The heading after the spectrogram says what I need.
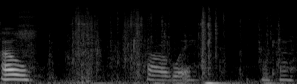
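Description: A woman's voice: mid-range voice, flat delivery, takes it slowly, dark tone, slight background noise. A woman hosting a podcast in casual chat, talking with hesitant fillers. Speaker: podcast host.

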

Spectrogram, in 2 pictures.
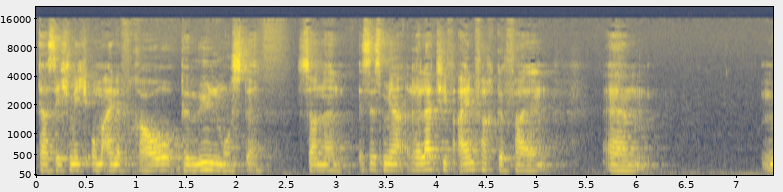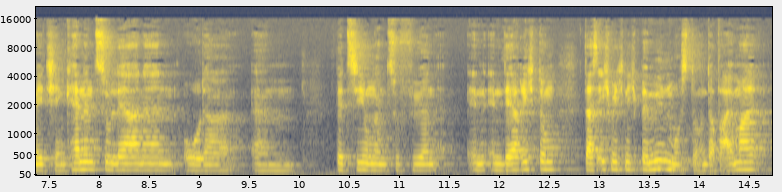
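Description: A young man from Austria speaks as an interview guest. His voice sits a bit high and stays flat, almost monotone, as he thinks aloud with frequent hesitations. The sound is roomy and echoey. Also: normal speed, vocal fry. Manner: hesitant, reflective, many fillers and restarts. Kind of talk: personal storytelling in a podcast interview. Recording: echoey room.

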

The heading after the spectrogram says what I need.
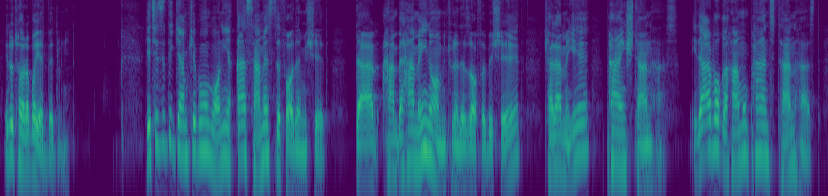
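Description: Man, teacher explaining dialect, very expressive pitch, dry close sound. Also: dry recording. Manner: lively explainer, repeats words slowly for learners. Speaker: language teacher.

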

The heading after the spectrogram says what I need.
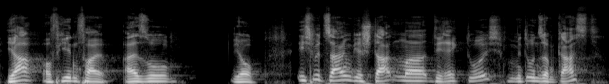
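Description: A man's voice: a little high, moderate pace, a little mellow. A man hosting a casual fan podcast over a virtual call, chatting loosely with many fillers and restarts. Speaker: podcast host. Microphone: remote call setup.

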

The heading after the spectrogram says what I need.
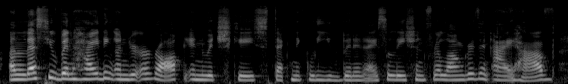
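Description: A woman hosting a podcast, reading a scripted intro in a soft, conversational way while recording muffled under a blanket at home. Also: medium pitch. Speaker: podcast host.

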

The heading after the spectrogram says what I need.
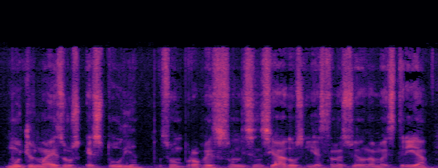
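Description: A middle-aged man with a Mexican Spanish accent speaks quickly in an interview, his sentences full of fillers and restarts. His voice sits at an ordinary pitch for a man. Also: steady tone, a little mellow, slight background noise. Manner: fast, hesitant with many fillers. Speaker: education official. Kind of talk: interview answers.

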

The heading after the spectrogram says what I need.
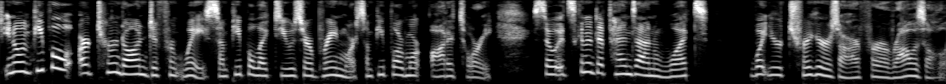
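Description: An erotic fiction author and podcaster chats casually as a guest on a podcast, explaining things in a rambling, conversational way. Her mid-range voice is captured cleanly in a studio with no room sound.

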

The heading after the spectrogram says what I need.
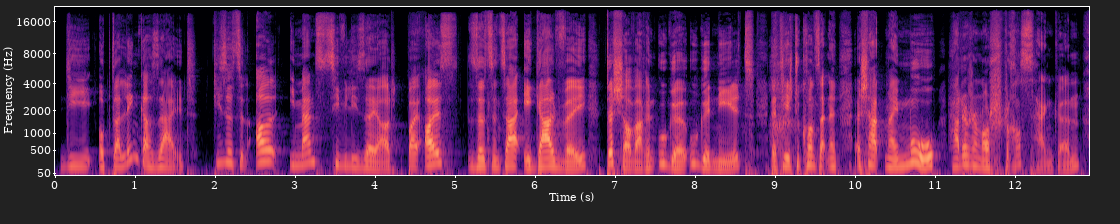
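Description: A man co-hosting a casual podcast, telling a story with lively acted-out quotes. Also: a little high, unhurried, smooth. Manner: animated storytelling, acts out quotes and sings snippets. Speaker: podcast co-host.

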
